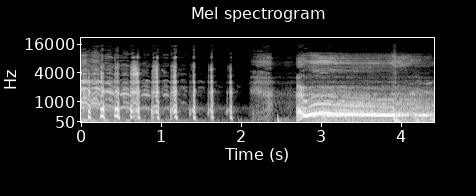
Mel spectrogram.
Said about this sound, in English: The howling. Stick around for the howling. Because everybody's kind of gathered around, you know? It's like a pagan ceremony of basketball.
